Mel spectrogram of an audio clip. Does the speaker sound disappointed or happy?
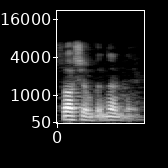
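disappointed. The voice sounds flat and let down. The test went badly. "다운이 실망하죠"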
